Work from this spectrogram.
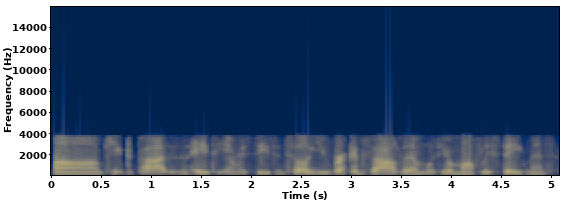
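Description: A woman's voice: low voice, fairly even intonation, brisk, dry recording. A woman hosting an advice podcast, sounding congested and nasal, reading off lists of tips with casual fillers. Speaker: podcast host. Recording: tinny phone-like line.

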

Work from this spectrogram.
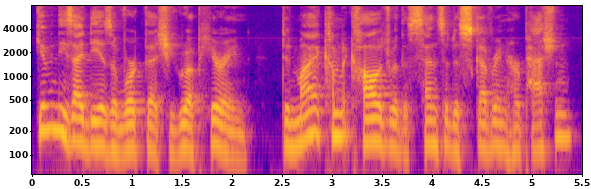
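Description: Show host, conversational, brief affirming replies, husky voice. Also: medium pitch, lively intonation, brisk. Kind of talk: conversational podcast hosting.

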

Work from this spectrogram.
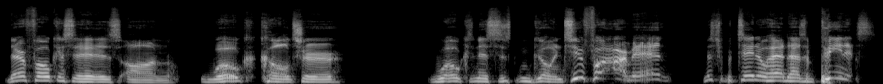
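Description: Man ranting sarcastically, slightly high voice. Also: sing-song, slow pace, gravelly, sharp tone, husky, no room sound, studio quality. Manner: sarcastic, profane, opinionated ranting. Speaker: podcast co-host. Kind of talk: casual comedic panel talk.

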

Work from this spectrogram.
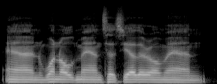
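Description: A man presenting commercials on a live comedy stage, animated and laughing with quick asides. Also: on the low side, smooth, dry recording, studio quality. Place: theater stage before an audience.

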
